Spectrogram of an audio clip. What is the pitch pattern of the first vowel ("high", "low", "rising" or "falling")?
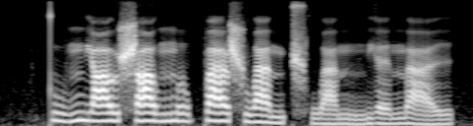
rising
